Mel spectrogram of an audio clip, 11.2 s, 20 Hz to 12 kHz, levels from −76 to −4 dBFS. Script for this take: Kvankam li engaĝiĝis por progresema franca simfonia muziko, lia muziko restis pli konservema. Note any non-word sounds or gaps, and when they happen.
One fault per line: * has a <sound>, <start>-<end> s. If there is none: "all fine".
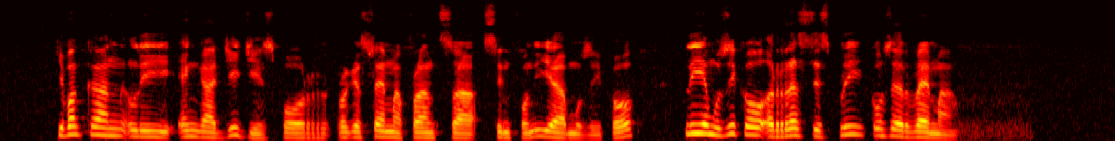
all fine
